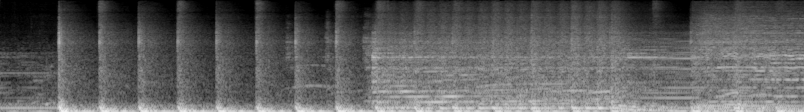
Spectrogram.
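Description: A live rock band starts a song. The drum kit alone plays sharp, evenly spaced beats, about two and a half a second, from just after half a second in. Amplified guitars and bass come in with held notes under the drums a little over three and a half seconds in, and the full band plays on.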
